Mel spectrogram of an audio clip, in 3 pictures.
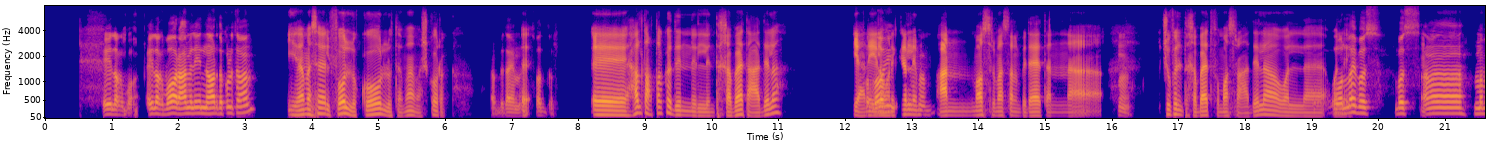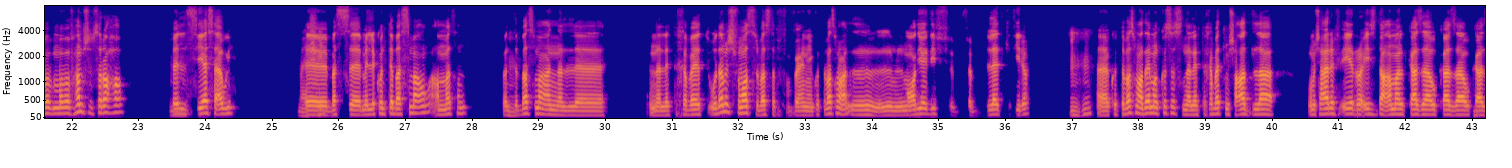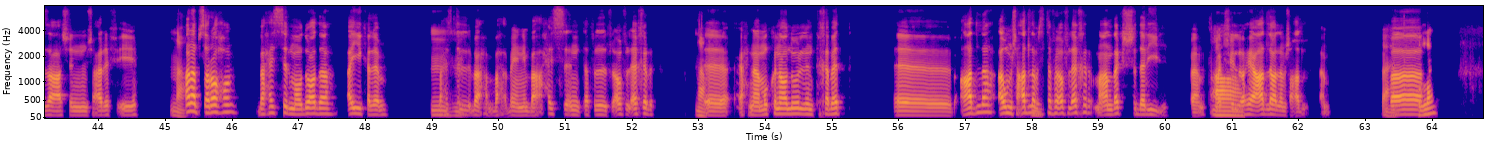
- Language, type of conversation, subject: Arabic, unstructured, هل شايف إن الانتخابات بتتعمل بعدل؟
- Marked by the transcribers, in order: other noise; other background noise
